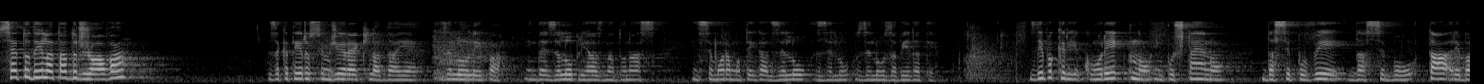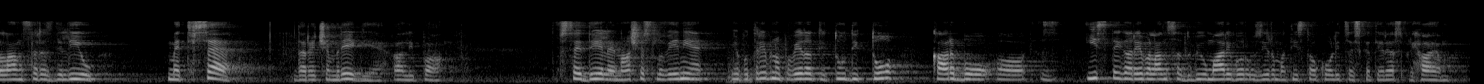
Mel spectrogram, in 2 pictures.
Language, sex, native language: Slovenian, female, Slovenian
